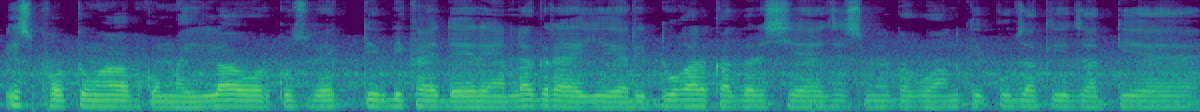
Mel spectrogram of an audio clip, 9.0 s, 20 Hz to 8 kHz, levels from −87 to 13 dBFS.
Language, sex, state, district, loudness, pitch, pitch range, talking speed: Hindi, male, Rajasthan, Bikaner, -18 LUFS, 115 Hz, 115-120 Hz, 180 wpm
